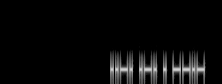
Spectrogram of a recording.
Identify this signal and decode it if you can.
Morse code, heard as a keyed tone, about 50 wpm, 700 Hz. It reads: FREQ
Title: Abbreviations Repeated 3x - 50wpm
